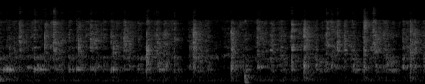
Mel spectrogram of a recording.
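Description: A metal spoon clinking and scraping against a glass, stirring a fizzing mixture of lemon juice, baking soda and water, with sharp ticks several times a second.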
